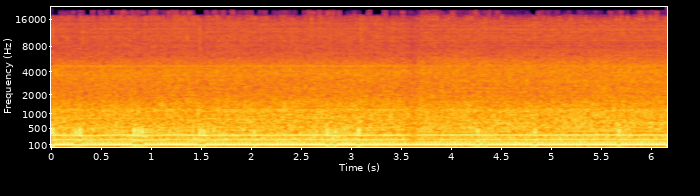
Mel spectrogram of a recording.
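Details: Roughly 20-year-old Craftsman mower single-cylinder after retightening loose head bolts: steady drone with faint uneven stumbles every few beats, still sputtering; the bolts only caused a small oil leak, owner suspects the carburetor; engine sputtering.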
